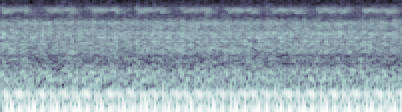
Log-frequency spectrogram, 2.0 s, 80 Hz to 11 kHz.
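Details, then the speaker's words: 1988–98 Chevy Silverado with straight pipes, new distributor, cap and rotor, idling low with an uneven pulsing lope, wavering and struggling to hold idle; no vacuum leak found with cigar smoke test, owner suspects ignition timing or distributor; rough idle. "well someone actually said that this thing might be out of time a little bit so if that's what it sounds like please let me know in the comment section below"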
